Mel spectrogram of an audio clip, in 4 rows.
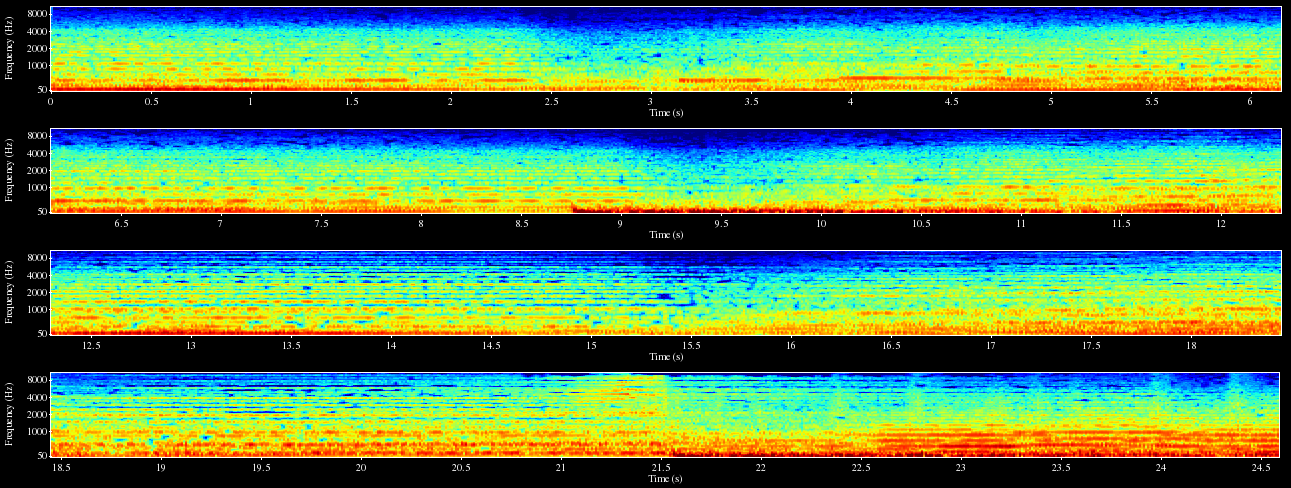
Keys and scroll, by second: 0.0-1.8 typing, 0.4 Tab, 2.4 Home, 15.9 super+t, 16.7 alt+super+t, 20.6 super+t.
